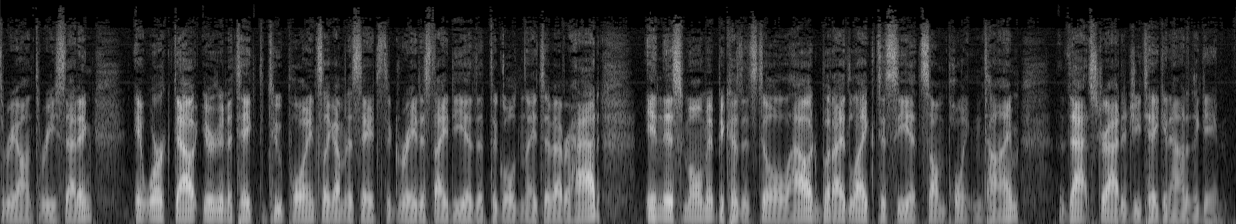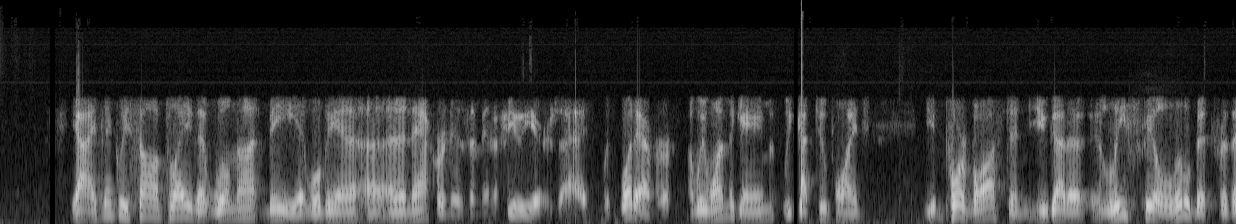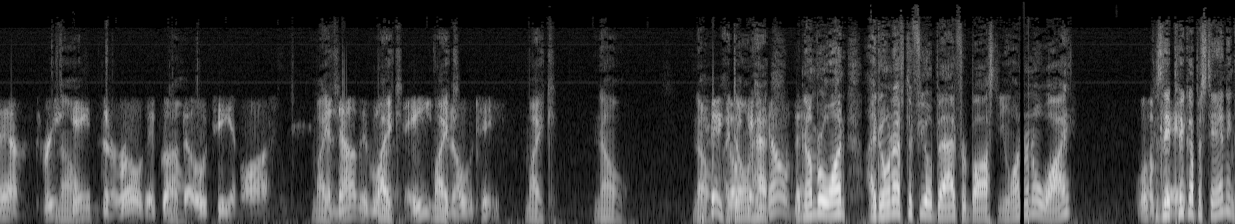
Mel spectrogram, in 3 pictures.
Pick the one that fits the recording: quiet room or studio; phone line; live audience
phone line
